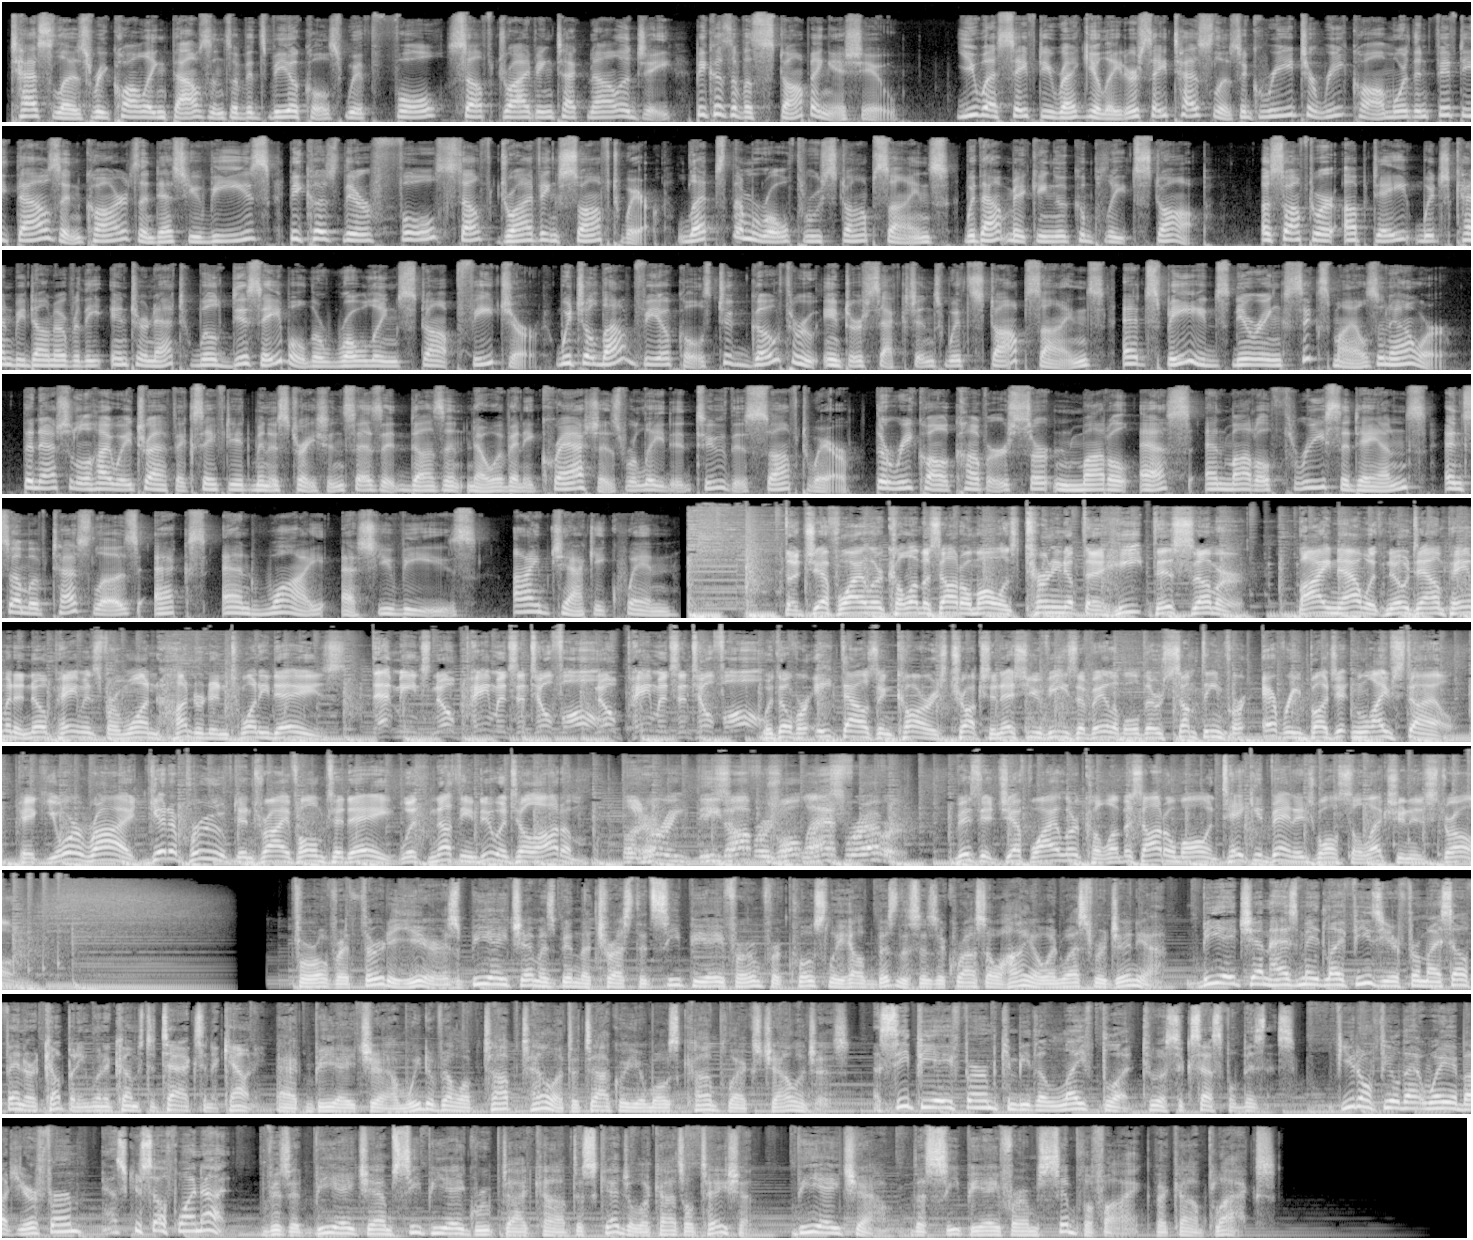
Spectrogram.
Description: Tesla Full Self Driving Recall Intro and Voicer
